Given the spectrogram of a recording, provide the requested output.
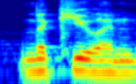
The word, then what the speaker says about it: McKeown: It's kind of like Ewan McGregor, only there's a Mick in front of it, right?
